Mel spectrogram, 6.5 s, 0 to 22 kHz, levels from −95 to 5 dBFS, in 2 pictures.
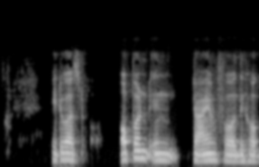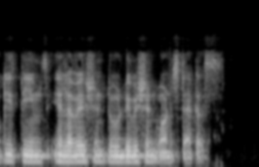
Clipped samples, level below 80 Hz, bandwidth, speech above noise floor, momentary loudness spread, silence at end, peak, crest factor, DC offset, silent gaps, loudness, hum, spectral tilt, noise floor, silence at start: under 0.1%; -58 dBFS; 7.2 kHz; 36 dB; 11 LU; 0.5 s; -2 dBFS; 20 dB; under 0.1%; none; -21 LUFS; none; -6.5 dB/octave; -57 dBFS; 0.65 s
